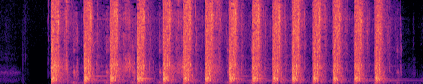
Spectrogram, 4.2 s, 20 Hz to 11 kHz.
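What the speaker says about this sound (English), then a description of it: "just looking for fast rounds out of the gun and see if there's any issues" A Sig X-Ten 10mm pistol fires about fifteen shots in quick, even succession, each a loud, sharp crack close by, with a brief pause before the first shot and no talking.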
